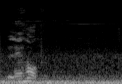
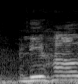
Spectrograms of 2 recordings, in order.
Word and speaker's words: 你好: So how do you say how are you in Cantonese? 你好. Leho? Leho? Yeah. Leho. Okay. Leho. Gotcha. Li Hao is Mandarin.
